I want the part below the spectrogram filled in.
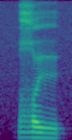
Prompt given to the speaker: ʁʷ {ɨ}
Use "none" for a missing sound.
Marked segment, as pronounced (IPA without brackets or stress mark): ɨ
